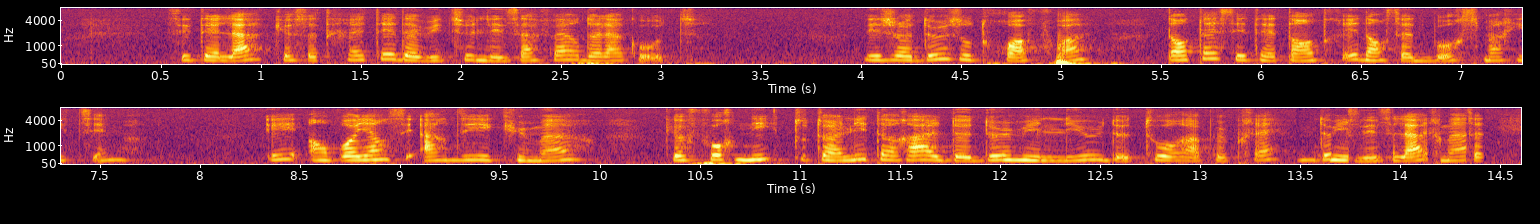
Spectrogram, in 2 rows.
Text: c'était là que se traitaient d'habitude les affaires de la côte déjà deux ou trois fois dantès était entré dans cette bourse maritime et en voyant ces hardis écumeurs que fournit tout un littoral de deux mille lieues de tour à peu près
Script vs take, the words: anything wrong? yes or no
yes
